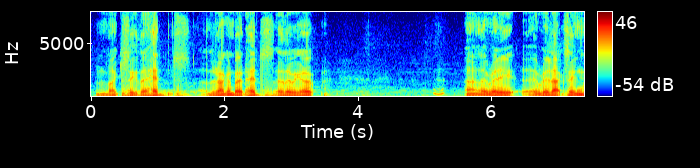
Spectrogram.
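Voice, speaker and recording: A man's voice: lowish voice, warm tone. A man giving unscripted live sports commentary in a hesitant, rambling way, as if thinking aloud.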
